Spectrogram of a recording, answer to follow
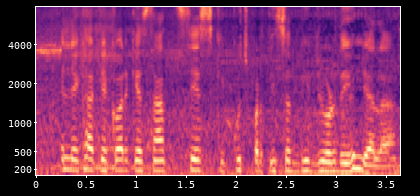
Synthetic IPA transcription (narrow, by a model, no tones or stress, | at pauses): lekʰakekəɾkesãt̪ʰseskekut͡ʃʰpɾət̪isət̪̚bʱid͡ʒoɽd̪eld͡ʒala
